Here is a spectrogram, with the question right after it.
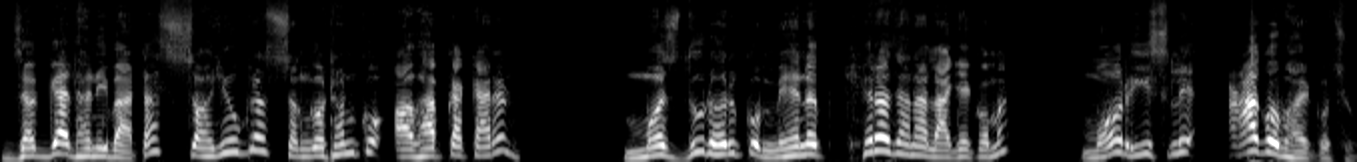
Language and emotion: Nepali, angry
